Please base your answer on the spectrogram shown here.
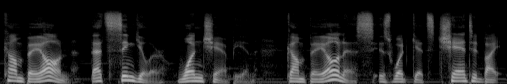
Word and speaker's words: campeones: Campeones is what gets chanted by everyone, together, the second that final whistle blows. Campeones, campeones. It's 4 syllables that somehow turn into complete chaos in the best possible way.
